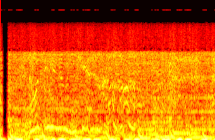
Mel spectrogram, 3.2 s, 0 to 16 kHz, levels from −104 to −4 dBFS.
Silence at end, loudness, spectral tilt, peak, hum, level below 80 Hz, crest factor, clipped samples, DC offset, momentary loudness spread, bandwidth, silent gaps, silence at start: 0 s; -23 LUFS; -5.5 dB/octave; -8 dBFS; none; -28 dBFS; 10 dB; under 0.1%; under 0.1%; 2 LU; 8.6 kHz; none; 0 s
